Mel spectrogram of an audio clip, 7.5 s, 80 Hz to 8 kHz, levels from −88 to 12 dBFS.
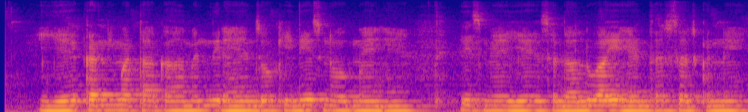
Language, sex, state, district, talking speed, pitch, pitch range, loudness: Hindi, male, Rajasthan, Bikaner, 145 wpm, 125 Hz, 125-130 Hz, -16 LUFS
